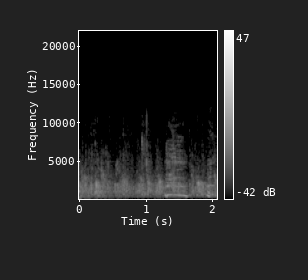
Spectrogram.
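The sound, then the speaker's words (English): Audience clapping and cheering, dense and continuous, with a whoop rising above the applause; steady and fairly faint throughout. “Well, that's a good place to clap, number one.”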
